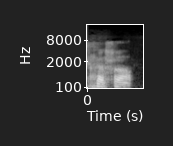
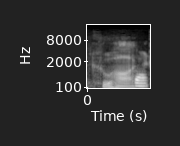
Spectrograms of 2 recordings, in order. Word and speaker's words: Cajal: That's pronounced Cajal. – Cajal. I said it a little bit wrong. I said Kuhal.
